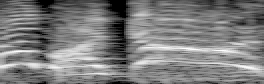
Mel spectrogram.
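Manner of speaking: very high, very loud, shrill schoolgirl scream. Retelling catching a parade bead: retelling screaming like a schoolgirl. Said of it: "I was screaming like a little schoolgirl".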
